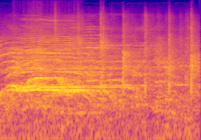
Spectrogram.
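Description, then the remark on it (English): A loud crowd at a night event at the Waiting Room Lounge roars and cheers continuously after being asked to make noise, a dense wash of voices with high whoops and whistles cutting through, plus scattered sharp claps or bangs near the end. “And this crowd is out of hand tonight. I can't even hear myself think.”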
